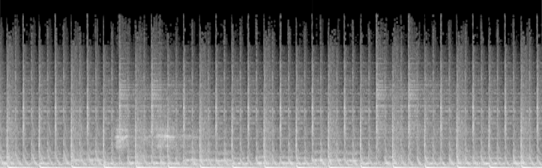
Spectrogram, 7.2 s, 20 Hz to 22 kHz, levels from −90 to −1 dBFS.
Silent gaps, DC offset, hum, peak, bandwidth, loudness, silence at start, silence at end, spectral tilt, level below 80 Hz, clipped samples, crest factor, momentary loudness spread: none; under 0.1%; none; 0 dBFS; 17.5 kHz; -10 LUFS; 0 s; 0 s; -4.5 dB/octave; -12 dBFS; under 0.1%; 8 dB; 1 LU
